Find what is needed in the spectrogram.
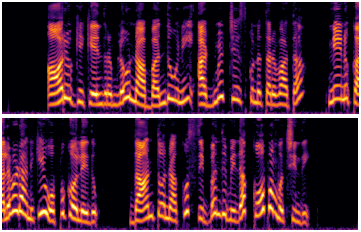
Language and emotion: Telugu, angry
